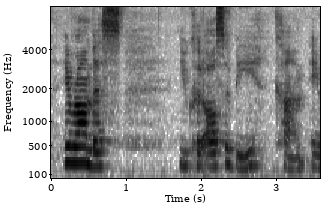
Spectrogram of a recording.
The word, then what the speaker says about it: rhombus: So rhombus with a silent H.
